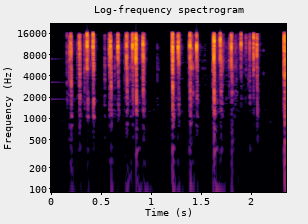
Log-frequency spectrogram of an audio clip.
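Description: Keyboard typing sound effect: quick runs of keystroke clicks in short bursts with brief pauses, sounding as text is typed out on screen.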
